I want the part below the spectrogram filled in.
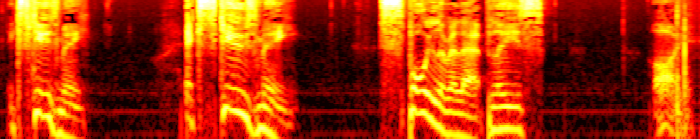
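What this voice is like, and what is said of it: Put-on British accent. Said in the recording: “much better British accent.”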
